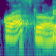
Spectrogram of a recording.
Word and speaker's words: Prasterone: And she prescribed me some, and you can tell me how, if I'm mispronouncing it, but Prasterone. – You got it. Prasterone.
